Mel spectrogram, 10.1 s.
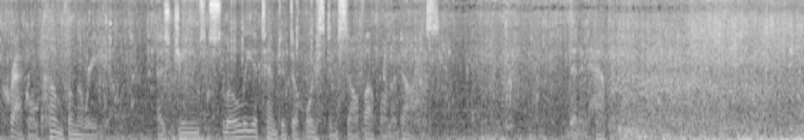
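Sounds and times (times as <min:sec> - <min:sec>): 
speech: 0:00.1 - 0:06.5, 0:07.1 - 0:08.5
lightning strike: 0:07.6 - 0:10.0.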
